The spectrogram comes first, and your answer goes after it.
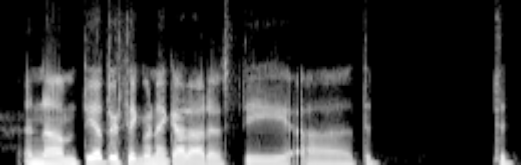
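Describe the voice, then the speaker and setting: A woman speaks with an American accent at a very deep, low pitch. The sound is dry and close, with no echo. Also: quiet background. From Chicago. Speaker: podcast co-host. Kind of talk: casual chat. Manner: many fillers and hesitations.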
